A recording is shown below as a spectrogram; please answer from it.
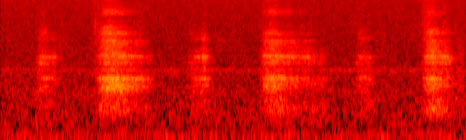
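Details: Chest breathing demonstrated during a respiratory therapy session on deep abdominal breathing and clearing the lungs; chest breathing.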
